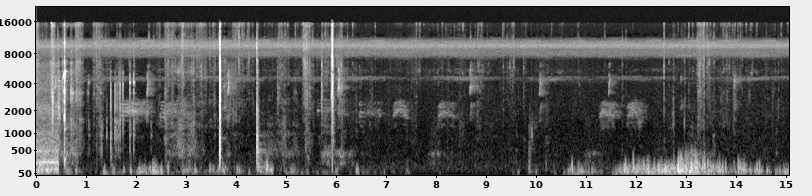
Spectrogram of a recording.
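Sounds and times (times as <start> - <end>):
faint bird calls: 5.2 - 9.0, 10.0 - 12.4.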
